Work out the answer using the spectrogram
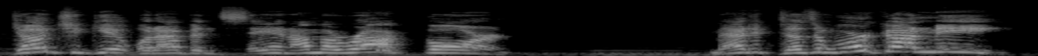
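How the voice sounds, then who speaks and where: A man voicing an indignant, blustering male dwarf who protests loudly with drawn-out exclamations. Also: very high voice, animated, husky, faint music behind, voice pushed up, heavily acted. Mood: indignant, outraged.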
